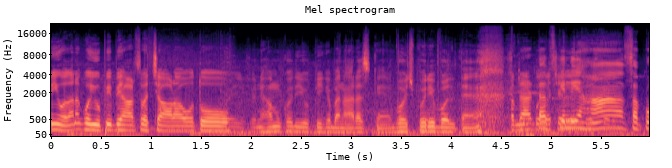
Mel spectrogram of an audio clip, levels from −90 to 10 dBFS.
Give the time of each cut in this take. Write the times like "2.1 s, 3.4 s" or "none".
4.6 s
